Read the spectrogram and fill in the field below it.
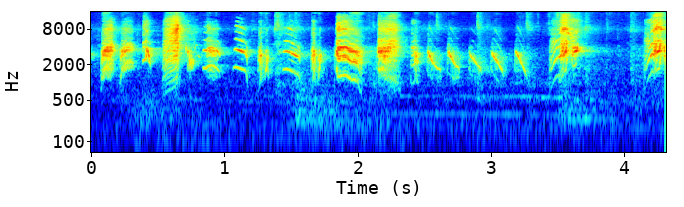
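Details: Long-tailed shrike used as a model for other shrikes, singing a fast medley of harsh notes and repeated down-slurred whistles, with a faint low hum behind.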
